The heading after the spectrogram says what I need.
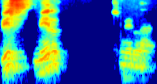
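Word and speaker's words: بسم الله: Kalau bi ismillah dengan nama Allah, tapi kita cara bacanya bismillah.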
